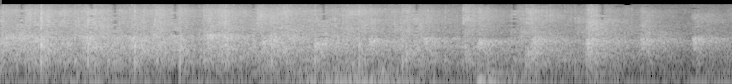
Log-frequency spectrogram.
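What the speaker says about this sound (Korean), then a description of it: "다시 한번 큰 박수 부탁드리도록 하겠습니다" Audience applause fills a symposium hall on lifelong education in Buk-gu, Ulsan, a dense, steady clapping from a large seated crowd that holds at an even level for several seconds.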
